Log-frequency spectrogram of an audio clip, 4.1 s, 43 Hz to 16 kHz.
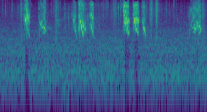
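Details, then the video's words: City sparrows gathering to be fed, 30 November 2015; sharp high chirps come in pairs and short clusters about once a second against a constant low hum of town noise. "想い出の都会の雀達 3 2015年11月30日 （餌を貰いに来る雀達）"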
